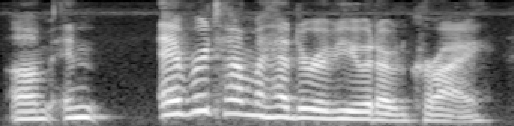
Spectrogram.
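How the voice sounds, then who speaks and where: A woman's voice: mid-range voice, sing-song, fast, a bit bright. A woman chatting informally and telling an anecdote, with "like" sprinkled heavily through her talk. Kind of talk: casual chat, anecdote.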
